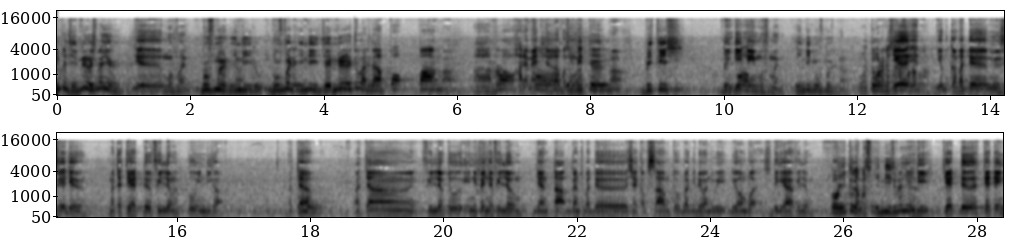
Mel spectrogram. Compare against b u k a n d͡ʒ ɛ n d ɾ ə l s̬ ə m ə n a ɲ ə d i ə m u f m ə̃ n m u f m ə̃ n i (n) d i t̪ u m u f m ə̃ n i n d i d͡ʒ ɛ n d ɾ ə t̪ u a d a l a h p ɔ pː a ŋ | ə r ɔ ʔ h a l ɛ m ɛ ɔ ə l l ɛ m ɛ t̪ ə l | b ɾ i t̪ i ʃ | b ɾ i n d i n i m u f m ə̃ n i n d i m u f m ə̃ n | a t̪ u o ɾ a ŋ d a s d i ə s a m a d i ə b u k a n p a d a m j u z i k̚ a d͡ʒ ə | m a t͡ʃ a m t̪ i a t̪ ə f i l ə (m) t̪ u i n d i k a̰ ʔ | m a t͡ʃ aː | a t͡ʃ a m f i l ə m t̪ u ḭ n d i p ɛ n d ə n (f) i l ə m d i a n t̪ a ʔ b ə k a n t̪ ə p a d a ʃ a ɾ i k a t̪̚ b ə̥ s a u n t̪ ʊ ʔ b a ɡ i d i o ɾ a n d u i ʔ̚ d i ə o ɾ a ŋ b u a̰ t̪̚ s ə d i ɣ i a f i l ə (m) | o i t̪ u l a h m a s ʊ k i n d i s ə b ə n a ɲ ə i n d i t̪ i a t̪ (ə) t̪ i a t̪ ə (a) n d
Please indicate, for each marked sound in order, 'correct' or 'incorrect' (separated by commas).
correct, correct, correct, correct, correct, incorrect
